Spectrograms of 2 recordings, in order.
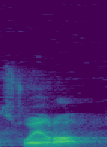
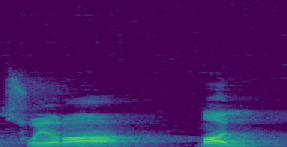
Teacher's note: صاد کو موٹا کرنا ہے، زبان کو گول کرنا ہے، تو یہ صاد ادا ہوگا،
